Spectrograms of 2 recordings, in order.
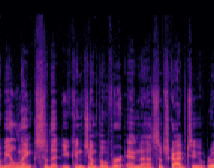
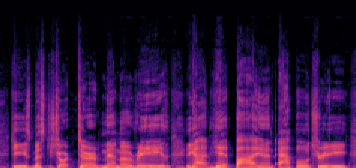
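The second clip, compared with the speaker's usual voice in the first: TV sketch intro; 9 semitones higher, slower than usual. Retold or imitated.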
